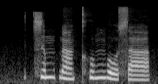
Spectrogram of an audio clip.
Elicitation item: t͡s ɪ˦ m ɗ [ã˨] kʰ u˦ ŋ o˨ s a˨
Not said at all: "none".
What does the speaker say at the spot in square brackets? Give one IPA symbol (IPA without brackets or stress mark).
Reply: ã˨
